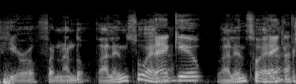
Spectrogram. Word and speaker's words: Valenzuela: Valenzuela.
